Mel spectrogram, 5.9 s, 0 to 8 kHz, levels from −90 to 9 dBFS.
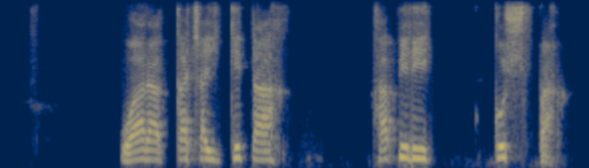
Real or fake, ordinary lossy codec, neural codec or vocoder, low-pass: real; Opus, 16 kbps; none; 7.2 kHz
